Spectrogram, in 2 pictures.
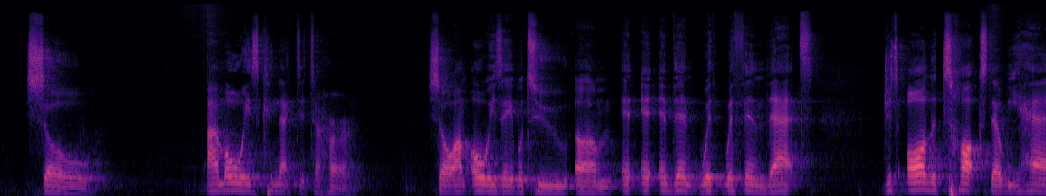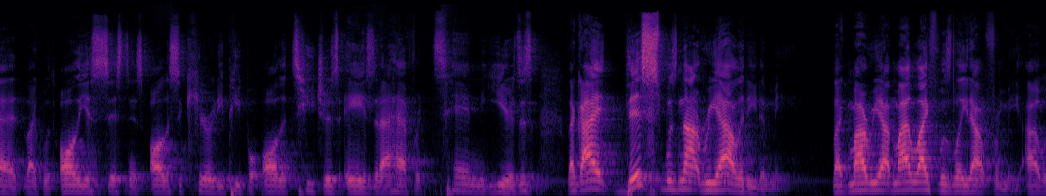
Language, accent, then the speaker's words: English; Brooklyn, New York, United States; so I'm from Flatbush, Brooklyn.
